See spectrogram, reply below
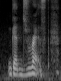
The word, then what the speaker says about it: get dressed: Get dressed. Звук «т» в слове «get» мы можем не произносить, потому что у нас на стыке много согласных. Можно сказать просто «get dressed».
